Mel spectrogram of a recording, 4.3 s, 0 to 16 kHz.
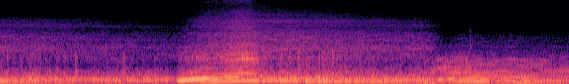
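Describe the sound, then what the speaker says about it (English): BMW M4 Competition with a petrol particulate filter revved while stationary, the engine idling steadily before a loud rev that rises and falls back, followed by a second smaller blip. "Now I'm revving it in car,"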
